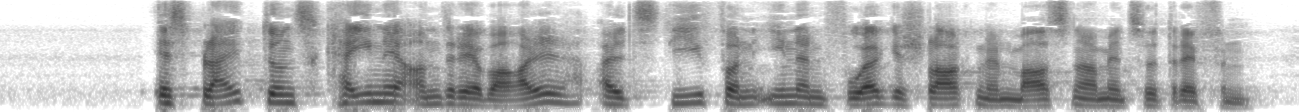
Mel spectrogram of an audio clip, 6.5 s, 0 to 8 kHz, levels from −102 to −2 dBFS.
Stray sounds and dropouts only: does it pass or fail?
pass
